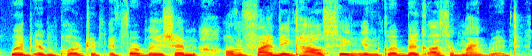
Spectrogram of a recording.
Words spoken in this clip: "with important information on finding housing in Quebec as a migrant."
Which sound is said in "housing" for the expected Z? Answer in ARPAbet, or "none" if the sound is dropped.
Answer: S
